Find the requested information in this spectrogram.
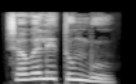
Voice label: "ಚವಲಿತುಂಬು", kannada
